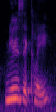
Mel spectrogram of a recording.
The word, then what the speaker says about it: musically: Now, the letter A can be silent, especially in words that end in A-L-L-Y, like these. Romantically, musically, logically. So I'm not pronouncing romantically, musically, and logically. Cut the A out. Get rid of it.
